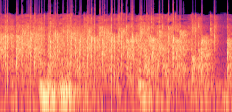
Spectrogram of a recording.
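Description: A debate audience applauds steadily, the dense patter of many hands clapping filling the whole stretch at a loud, even level before easing slightly near the end, welcoming the speaker arguing against, from Queen Elizabeth. No one speaks over it.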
